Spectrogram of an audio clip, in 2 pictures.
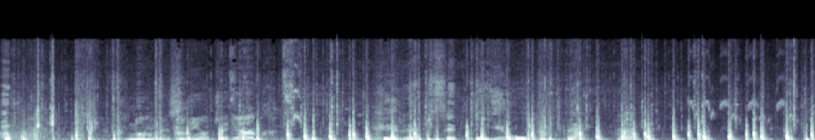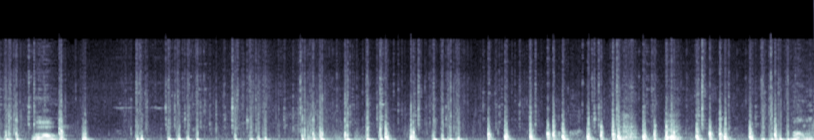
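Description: A horse's hooves gallop quickly over the ground.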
